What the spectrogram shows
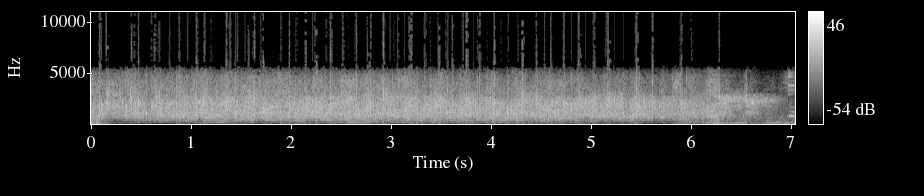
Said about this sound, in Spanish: recibámosla con un fuerte aplauso.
